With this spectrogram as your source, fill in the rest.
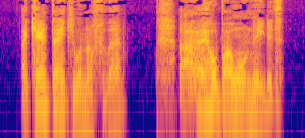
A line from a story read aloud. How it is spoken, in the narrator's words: I said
